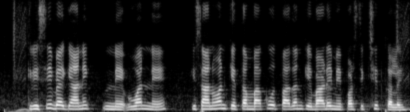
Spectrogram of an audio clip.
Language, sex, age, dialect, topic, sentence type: Magahi, female, 25-30, Western, agriculture, statement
